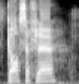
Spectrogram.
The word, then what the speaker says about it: Gossifleur: Gossifleur. – Yeah, okay. Yes, Gossifleur.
